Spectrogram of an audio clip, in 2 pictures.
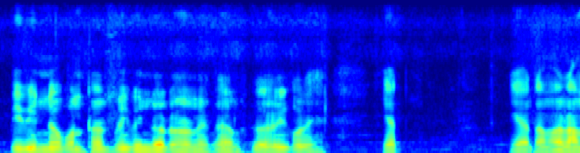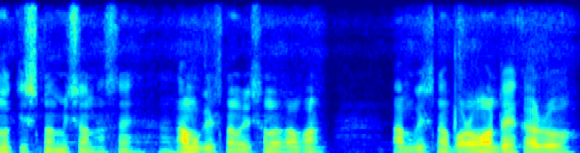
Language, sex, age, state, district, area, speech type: Assamese, male, 45-60, Assam, Goalpara, urban, spontaneous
